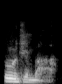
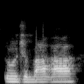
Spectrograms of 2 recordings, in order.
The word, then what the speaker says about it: Ujima: It's always been pronounced in my circles as Ujima. Uh there are some that put another stressor on the A and it's ujama.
